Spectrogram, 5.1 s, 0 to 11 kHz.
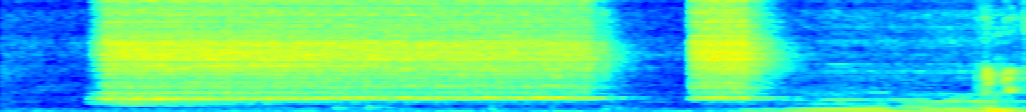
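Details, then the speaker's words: Veterinary anesthesia machine safety pressure relief valve (20 cm H2O) on the patient circuit with the pop-off valve closed: sustained hissing gas release in two bursts, then a rising whistle as it opens above 20 and vents excess pressure to the scavenger. "it opens up as the pressure goes above 20 and quickly relieves it down if there's any sustained pressure"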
